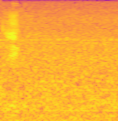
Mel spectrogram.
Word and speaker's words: EGI: The primary navigation system of the A-10C is the embedded GPS INS, or EGI, often pronounced IGI.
